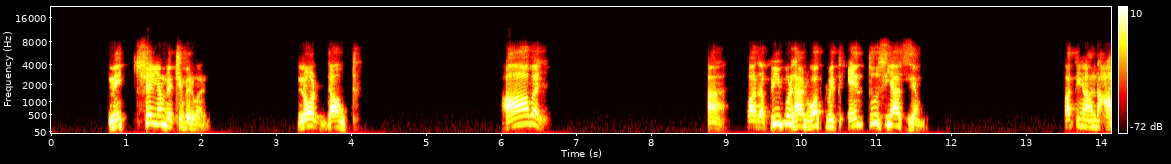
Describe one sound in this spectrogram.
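A middle-aged man speaks calmly in bursts over an online call.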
